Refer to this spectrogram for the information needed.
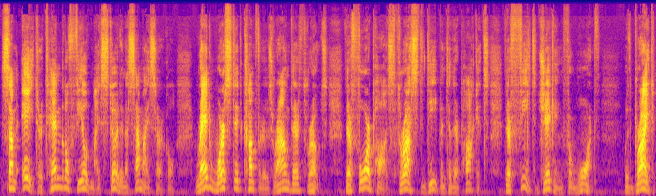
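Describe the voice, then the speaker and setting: A man narrating a classic storybook as a dramatized audiobook, in a measured, expressive manner. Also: medium pitch, breathy edge.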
